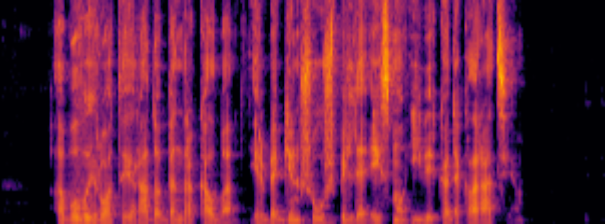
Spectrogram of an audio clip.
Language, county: Lithuanian, Klaipėda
